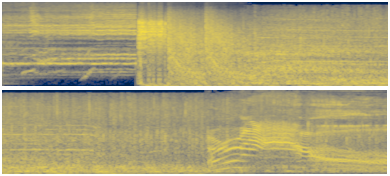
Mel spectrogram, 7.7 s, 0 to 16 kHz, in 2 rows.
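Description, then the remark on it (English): A monstrous bear roar, the roar of a giant bear attacking an elven hunting party as in the comic Dusu, Path of the Ancient #1, bursts in suddenly, a loud, deep, rasping growl that rumbles on for several seconds before a second rising, wavering roar near the end. No one speaks. “growl is the onomatopoeia of the week. And also the roar of a giant bear attacking an elven hunting party as seen in Dusu, Path of the Ancient, number 1.”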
